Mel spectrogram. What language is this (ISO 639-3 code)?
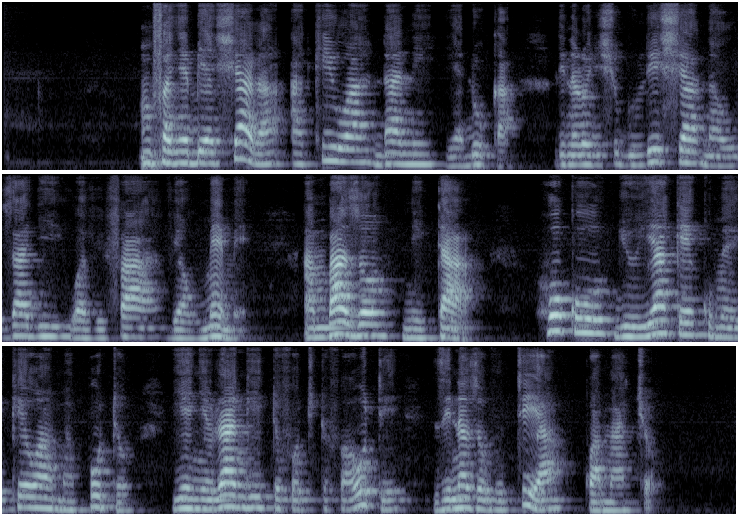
swa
